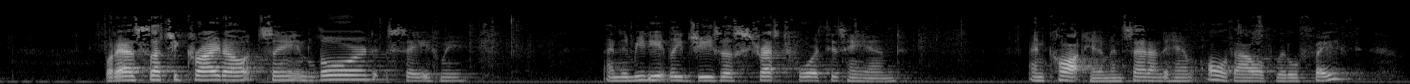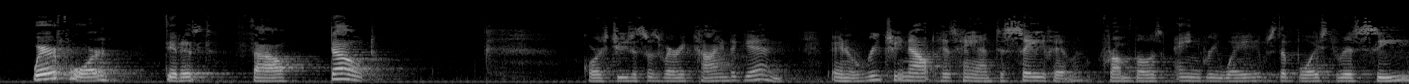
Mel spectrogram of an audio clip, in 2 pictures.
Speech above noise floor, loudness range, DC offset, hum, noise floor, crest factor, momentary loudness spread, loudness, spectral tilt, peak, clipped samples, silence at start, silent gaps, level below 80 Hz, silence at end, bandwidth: 30 dB; 9 LU; under 0.1%; none; -57 dBFS; 24 dB; 19 LU; -28 LUFS; -5 dB/octave; -6 dBFS; under 0.1%; 0.25 s; none; -72 dBFS; 0 s; 10.5 kHz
